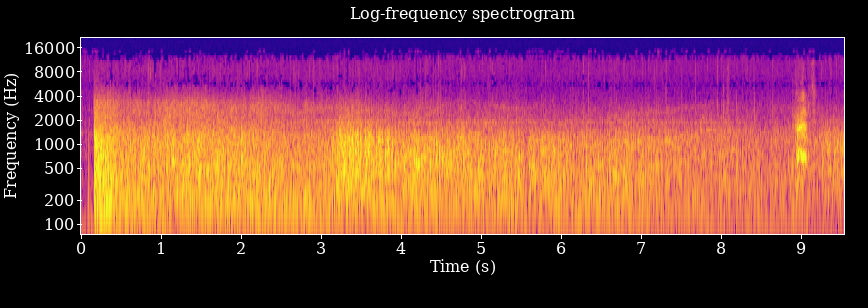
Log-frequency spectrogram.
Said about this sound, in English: We knew the crash was coming and you prepared for it.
